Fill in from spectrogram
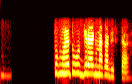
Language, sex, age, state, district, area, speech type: Goan Konkani, female, 45-60, Goa, Murmgao, rural, conversation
